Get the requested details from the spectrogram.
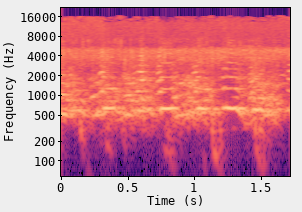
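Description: A sled dog team of huskies, including one called King, barks and yips together in a loud, continuous chorus, the overlapping calls filling the whole short stretch with no one talking.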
